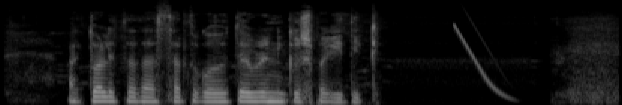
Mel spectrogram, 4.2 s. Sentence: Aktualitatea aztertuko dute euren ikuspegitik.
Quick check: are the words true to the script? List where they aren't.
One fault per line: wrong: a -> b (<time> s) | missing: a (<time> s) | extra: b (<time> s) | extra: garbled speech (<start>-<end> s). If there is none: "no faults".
no faults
